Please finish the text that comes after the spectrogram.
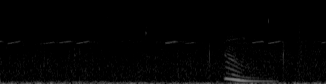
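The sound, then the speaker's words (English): Steady rain falling, a soft continuous hiss with low patter throughout, briefly joined near the end by a short, falling tonal whine. “But why are you just standing in the rain?”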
